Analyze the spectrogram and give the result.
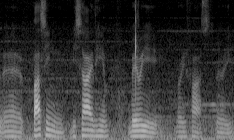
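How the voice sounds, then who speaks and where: An air traffic controller with a Mexican accent, a native Spanish speaker, gives unscripted testimony in an interview, haltingly searching for words in his second language. His voice is mid-range and a little mellow.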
